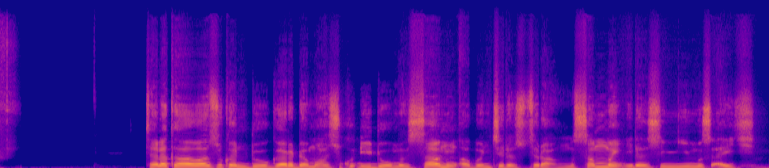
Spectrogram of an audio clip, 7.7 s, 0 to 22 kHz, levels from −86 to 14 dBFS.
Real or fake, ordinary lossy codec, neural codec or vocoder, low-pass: fake; none; autoencoder, 48 kHz, 32 numbers a frame, DAC-VAE, trained on Japanese speech; none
